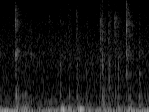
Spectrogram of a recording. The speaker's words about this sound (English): Oh, here he goes. I'm typing away.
